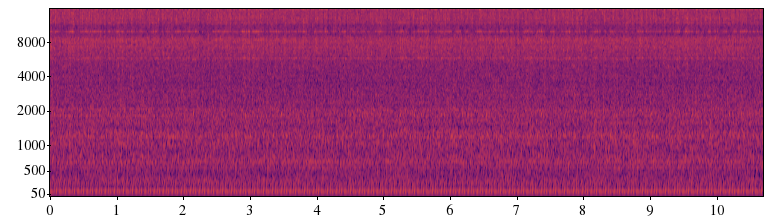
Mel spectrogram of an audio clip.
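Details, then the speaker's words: Zero-turn mower with Kohler 7000 series engine after a carburetor rebuild kit, previously surging at all speeds: steady, even idle with a firm thump about three beats a second. Normal idle, surging fixed. "foreign well I think I fixed the problem the surging's gone and uh everything seems to be working as it should"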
